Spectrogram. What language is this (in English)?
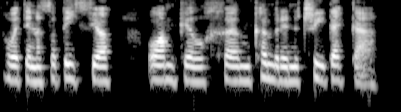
Welsh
